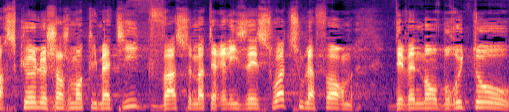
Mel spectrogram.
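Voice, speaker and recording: A man speaks in a Belgian accent at a moderate pace. His pitch sits fairly high. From Belgium. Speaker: climate researcher, panelist. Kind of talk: panel discussion.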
